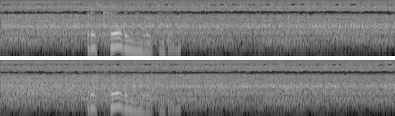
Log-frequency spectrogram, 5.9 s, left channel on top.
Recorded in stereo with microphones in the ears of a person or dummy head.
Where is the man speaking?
75° left (ahead or behind).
